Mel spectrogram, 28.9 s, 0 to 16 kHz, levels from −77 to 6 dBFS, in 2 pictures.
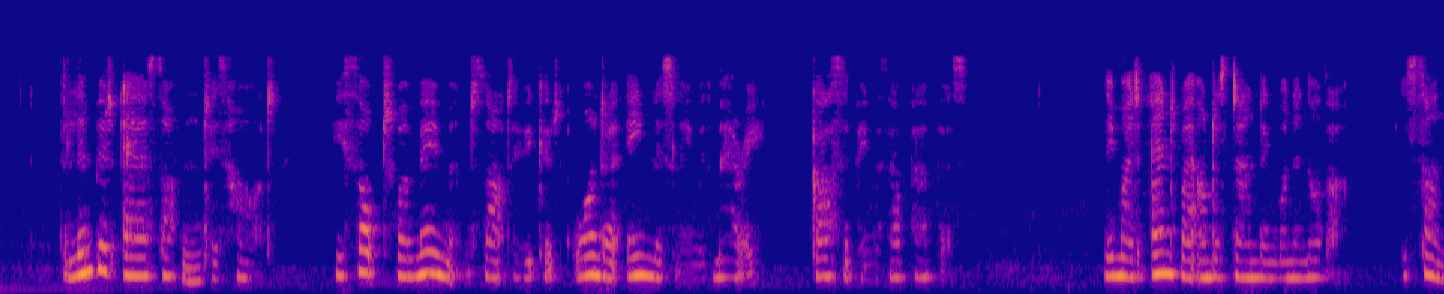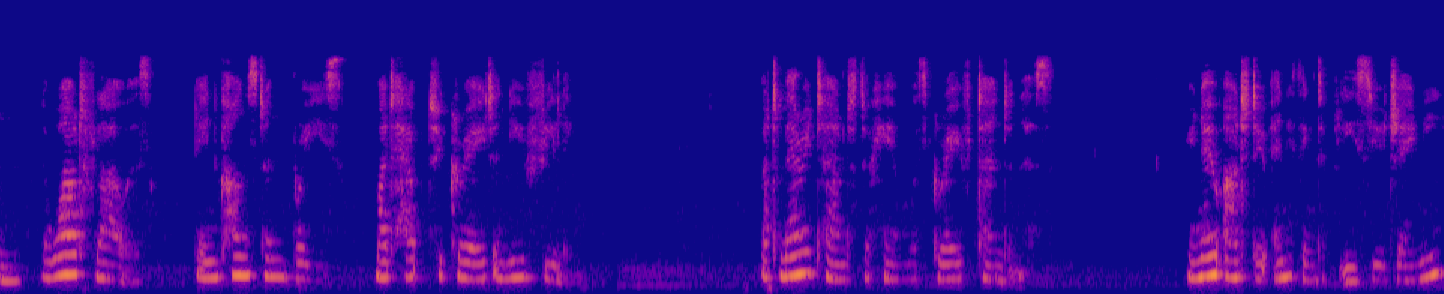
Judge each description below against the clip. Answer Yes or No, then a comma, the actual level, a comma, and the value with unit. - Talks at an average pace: No, slow, 125 wpm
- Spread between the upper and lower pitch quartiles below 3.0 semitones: Yes, narrow, 2.6 semitones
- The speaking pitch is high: Yes, high, 215 Hz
